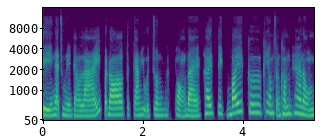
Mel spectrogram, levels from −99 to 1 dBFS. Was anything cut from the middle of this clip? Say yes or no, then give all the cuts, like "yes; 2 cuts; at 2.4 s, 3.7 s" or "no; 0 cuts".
yes; 1 cut; at 3.2 s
